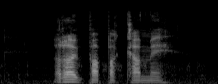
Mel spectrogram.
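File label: "raupapa kame", Māori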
